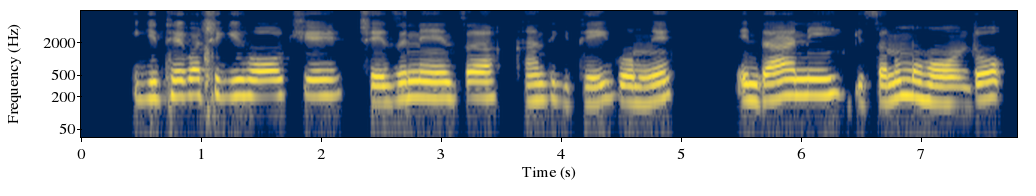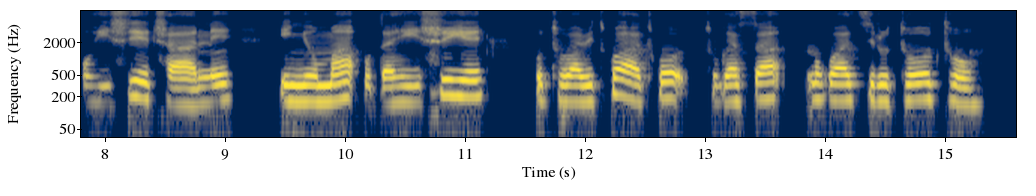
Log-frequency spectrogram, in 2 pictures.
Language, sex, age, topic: Rundi, female, 18-24, agriculture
